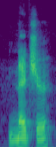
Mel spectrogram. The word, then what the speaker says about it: Neter: Then you have Netter or Netcher, more accurately pronounced, Neter.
